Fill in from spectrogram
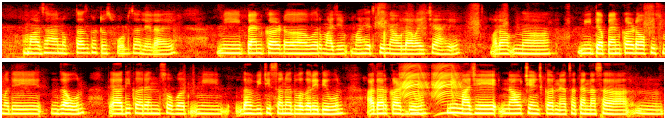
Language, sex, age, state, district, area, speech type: Marathi, female, 30-45, Maharashtra, Osmanabad, rural, spontaneous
